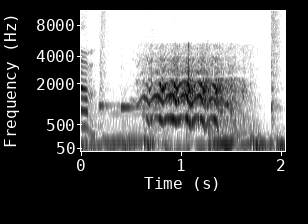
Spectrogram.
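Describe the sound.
A light-blue horse with pink polka dots neighs, a single shrill, wavering whinny over a steady low background.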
